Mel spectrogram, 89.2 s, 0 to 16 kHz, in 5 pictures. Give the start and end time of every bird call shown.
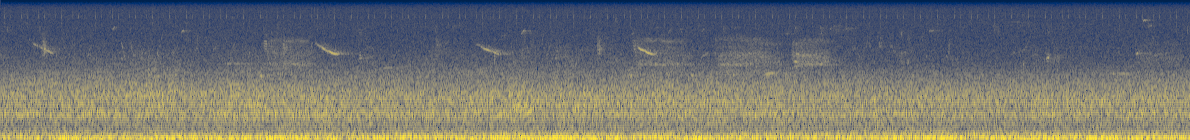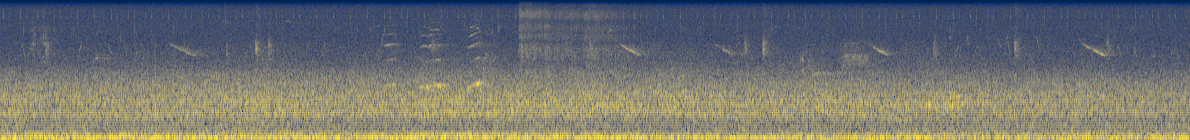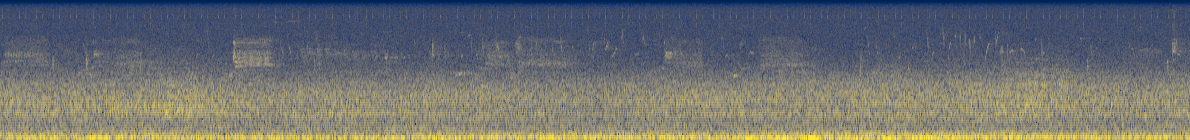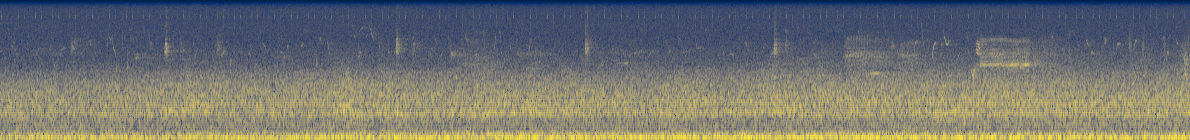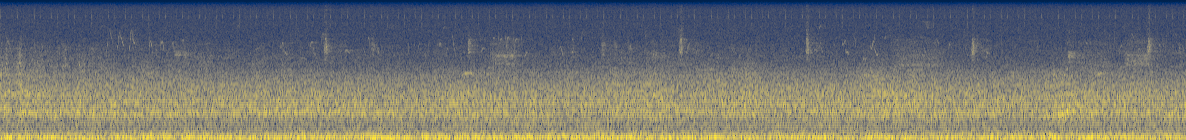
0.4s-1.0s: Red-winged Blackbird (Agelaius phoeniceus)
3.2s-5.3s: Red-winged Blackbird (Agelaius phoeniceus)
6.9s-7.7s: Red-winged Blackbird (Agelaius phoeniceus)
9.4s-12.7s: Red-winged Blackbird (Agelaius phoeniceus)
18.0s-18.7s: American Robin (Turdus migratorius)
20.2s-22.1s: Red-winged Blackbird (Agelaius phoeniceus)
23.4s-25.5s: Wood Duck (Aix sponsa)
27.1s-27.6s: Red-winged Blackbird (Agelaius phoeniceus)
28.6s-29.5s: Red-winged Blackbird (Agelaius phoeniceus)
29.8s-31.3s: Red-winged Blackbird (Agelaius phoeniceus)
32.9s-34.7s: Red-winged Blackbird (Agelaius phoeniceus)
35.5s-38.0s: Red-winged Blackbird (Agelaius phoeniceus)
39.0s-39.9s: Red-winged Blackbird (Agelaius phoeniceus)
42.0s-44.4s: Red-winged Blackbird (Agelaius phoeniceus)
43.6s-45.5s: American Goldfinch (Spinus tristis)
45.5s-48.1s: Red-winged Blackbird (Agelaius phoeniceus)
49.0s-51.5s: American Goldfinch (Spinus tristis)
53.1s-53.6s: Red-winged Blackbird (Agelaius phoeniceus)
54.1s-61.6s: American Goldfinch (Spinus tristis)
55.8s-56.3s: Red-winged Blackbird (Agelaius phoeniceus)
59.3s-59.6s: Red-winged Blackbird (Agelaius phoeniceus)
62.2s-62.5s: Red-winged Blackbird (Agelaius phoeniceus)
65.0s-67.5s: Red-winged Blackbird (Agelaius phoeniceus)
67.1s-89.2s: American Goldfinch (Spinus tristis)
68.0s-69.3s: Red-winged Blackbird (Agelaius phoeniceus)
76.2s-76.5s: Red-winged Blackbird (Agelaius phoeniceus)
78.3s-79.2s: Red-winged Blackbird (Agelaius phoeniceus)
81.5s-81.8s: Red-winged Blackbird (Agelaius phoeniceus)
83.4s-83.6s: Red-winged Blackbird (Agelaius phoeniceus)
84.6s-86.2s: Red-winged Blackbird (Agelaius phoeniceus)
87.3s-89.2s: Red-winged Blackbird (Agelaius phoeniceus)

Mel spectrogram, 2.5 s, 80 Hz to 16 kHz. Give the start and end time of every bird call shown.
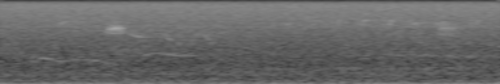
0.0s-2.5s: Laughing Falcon (Herpetotheres cachinnans)

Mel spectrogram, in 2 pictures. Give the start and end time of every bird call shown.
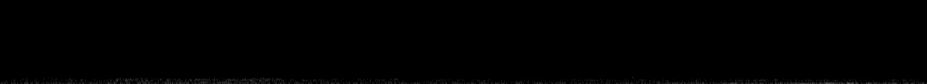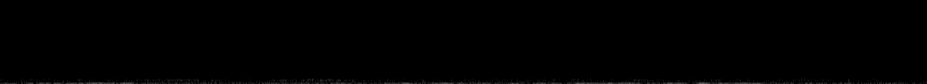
6.2s-6.4s: Rock Wren (Salpinctes obsoletus)
10.2s-11.4s: Rock Wren (Salpinctes obsoletus)
14.9s-16.0s: Rock Wren (Salpinctes obsoletus)

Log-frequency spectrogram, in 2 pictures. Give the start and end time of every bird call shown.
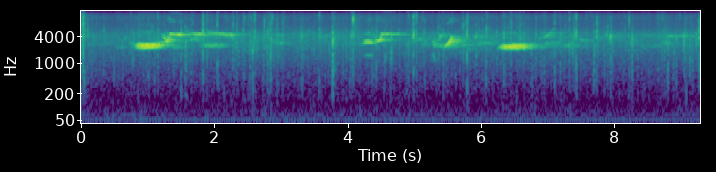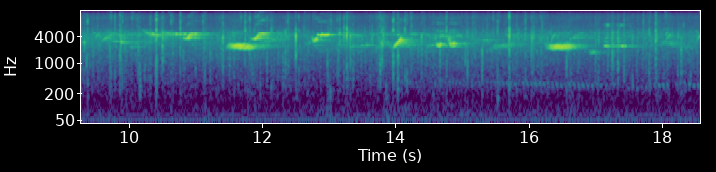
0.8s-1.3s: Omao (Myadestes obscurus)
1.2s-1.6s: Iiwi (Drepanis coccinea)
1.6s-2.5s: Apapane (Himatione sanguinea)
4.2s-4.9s: Iiwi (Drepanis coccinea)
5.4s-5.7s: Iiwi (Drepanis coccinea)
6.2s-6.9s: Omao (Myadestes obscurus)
6.9s-7.2s: Iiwi (Drepanis coccinea)
9.8s-10.9s: Apapane (Himatione sanguinea)
10.8s-11.2s: Iiwi (Drepanis coccinea)
11.4s-12.0s: Omao (Myadestes obscurus)
11.8s-12.3s: Iiwi (Drepanis coccinea)
12.7s-13.2s: Iiwi (Drepanis coccinea)
13.9s-14.2s: Iiwi (Drepanis coccinea)
14.6s-15.1s: Iiwi (Drepanis coccinea)
15.4s-15.8s: Omao (Myadestes obscurus)
16.2s-16.9s: Omao (Myadestes obscurus)
16.9s-17.8s: Iiwi (Drepanis coccinea)

